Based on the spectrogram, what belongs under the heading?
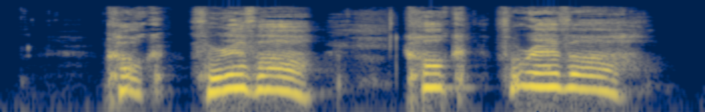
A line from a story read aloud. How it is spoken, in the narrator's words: Belinda shouted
